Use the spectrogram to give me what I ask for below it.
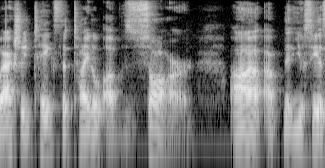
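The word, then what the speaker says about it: tsar: it spelled TS R tar because it's pronounced with that kind of T sound but he he had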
